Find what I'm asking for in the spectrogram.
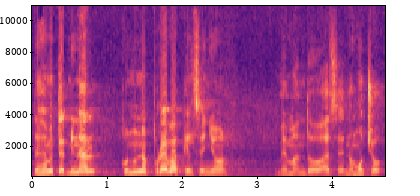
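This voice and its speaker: A middle-aged man with a Mexican accent, preaching a sermon and telling a story, acting out the quoted dialogue with shifts in pitch and volume. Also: moderate pace, slight background noise. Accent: Mexican Spanish. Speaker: pastor.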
